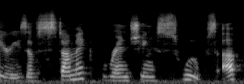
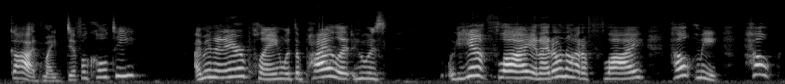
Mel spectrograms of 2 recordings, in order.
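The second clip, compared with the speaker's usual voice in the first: high, loud, frightened pleading; desperate plea; 7 semitones higher, 9 dB louder than usual. A narrator's reading. Frantic boy begs the radio voice for help, high and loud. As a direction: beg for help, voice climbing in fear.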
